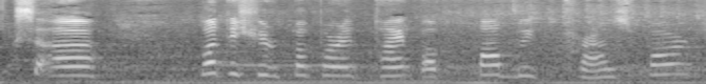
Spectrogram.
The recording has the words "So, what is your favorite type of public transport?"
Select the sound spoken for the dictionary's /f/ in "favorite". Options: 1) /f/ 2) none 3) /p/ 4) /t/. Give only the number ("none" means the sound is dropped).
3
